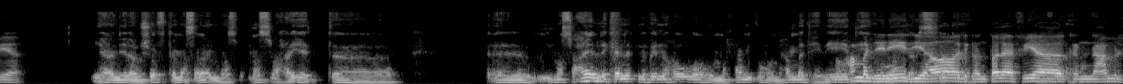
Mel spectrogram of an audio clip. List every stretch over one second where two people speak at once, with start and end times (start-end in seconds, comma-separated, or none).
8.3-9.8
